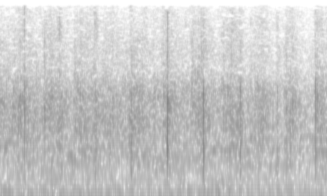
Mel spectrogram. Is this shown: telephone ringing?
no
